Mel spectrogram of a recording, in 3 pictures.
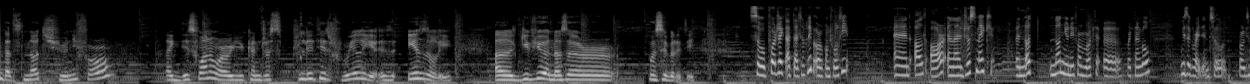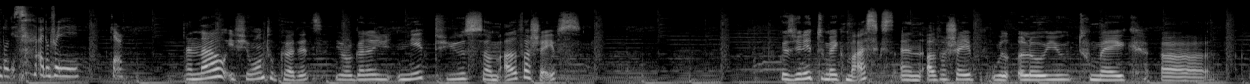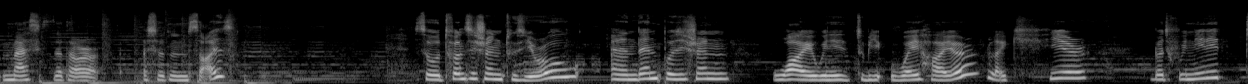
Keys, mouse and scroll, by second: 0.0 click, 2.4-3.6 drag, 7.9 ctrl+t, 9.1 alt+r, 9.6 click, 10.3 click, 11.4 click, 12.4 click, 13.1 click, 14.1-15.4 scroll down 3, 15.5 click, 16.3 click, 17.8 click, 18.5 click, 19.4 click, 19.7 click, 21.6-22.4 typing, 24.1-25.2 drag, 25.6 click, 26.0 click, 29.5-30.1 drag, 33.0-36.1 drag.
